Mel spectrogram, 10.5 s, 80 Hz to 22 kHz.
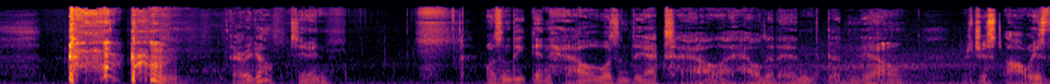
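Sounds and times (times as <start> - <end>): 
person coughing: 0.7 - 1.9
speech: 1.5 - 3.5, 4.2 - 10.4.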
